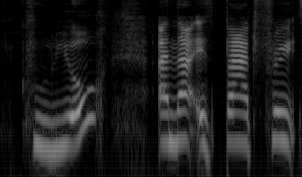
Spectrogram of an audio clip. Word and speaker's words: coulure: The easy way to pronounce it, cool and yaw, coulure, and that is bad fruit set.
